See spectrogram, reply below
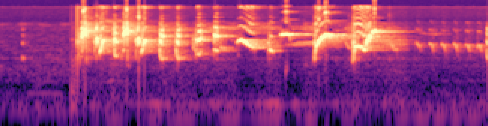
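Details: Flycatcher (srikatan) lure song used to make birds answer: rapid chattering notes, then clear whistled slurs rising and falling, ending in a short series of soft repeated chips.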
